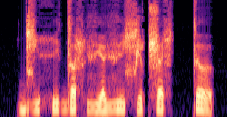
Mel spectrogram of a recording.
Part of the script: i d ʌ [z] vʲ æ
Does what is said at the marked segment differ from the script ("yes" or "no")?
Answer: yes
